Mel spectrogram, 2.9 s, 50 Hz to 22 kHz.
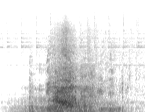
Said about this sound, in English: In the circus, you travel in a trailer and the lions would roar. You'd have, 15 lions going roar, and you'd sleep to the roaring of lions.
